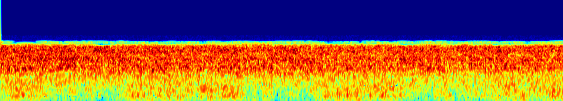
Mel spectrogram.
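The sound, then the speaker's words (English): Sleet falling in a steady, dense hiss, an even wash of fine crackling patter that holds at the same level throughout, with no voices or other sounds. “I don't believe that's rain. It sounds more like the sleet that we had a little earlier.”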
